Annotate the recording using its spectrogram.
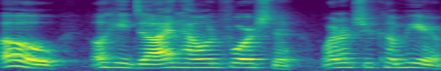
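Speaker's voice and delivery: acted, threatening villain menace. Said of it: "That's a warning. That's a threat".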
